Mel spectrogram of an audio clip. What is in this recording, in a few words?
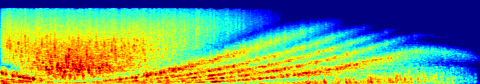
NOISE, Production Effects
